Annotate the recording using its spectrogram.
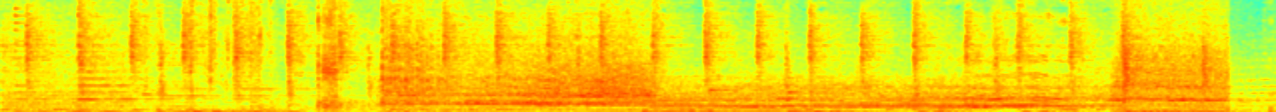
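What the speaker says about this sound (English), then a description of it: "The car flips through the air, landing on them and crushing them instantly." A car skids with loud, sustained tire squeal and engine roar as it crashes and flips through the air, a continuous close, harsh screech lasting several seconds with no talking.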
